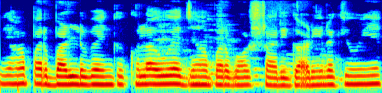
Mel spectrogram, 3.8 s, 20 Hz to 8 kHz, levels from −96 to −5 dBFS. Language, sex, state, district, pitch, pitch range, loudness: Hindi, female, Uttar Pradesh, Varanasi, 215 Hz, 205-225 Hz, -15 LUFS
